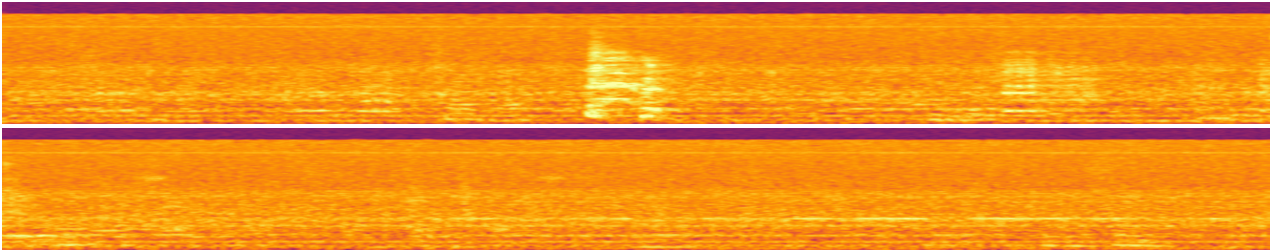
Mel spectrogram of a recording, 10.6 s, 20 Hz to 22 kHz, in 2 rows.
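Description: Vector 3 3D printer running faintly while printing, with a steady low background and a thin steady tone that comes and goes from about seven seconds in. Two short, sharp, louder sounds stand out about two and a half seconds in.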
